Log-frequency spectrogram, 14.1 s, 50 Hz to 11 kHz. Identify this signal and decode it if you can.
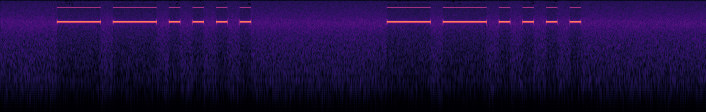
Beep code, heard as a piezo beeper, played twice, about 3800 Hz. 2 long, 4 short.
